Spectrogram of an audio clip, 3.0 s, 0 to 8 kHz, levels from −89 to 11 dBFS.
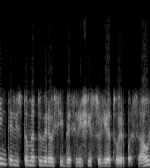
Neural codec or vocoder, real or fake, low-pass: none; real; 7.2 kHz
